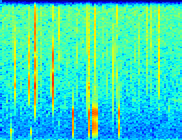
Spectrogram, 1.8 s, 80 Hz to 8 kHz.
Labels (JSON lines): {"label": "biophony, knock croak", "recorder": "SoundTrap 300"}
